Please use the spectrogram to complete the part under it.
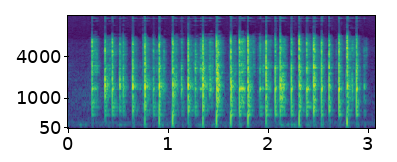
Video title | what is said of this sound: Kingston SSDNow V300 Series Review | SSD that is metal. I mean, it's not cheap plastic.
